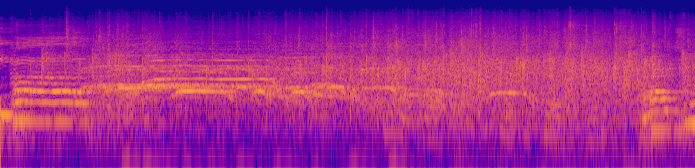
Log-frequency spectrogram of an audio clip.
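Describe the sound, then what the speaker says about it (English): Theater audience applauding during cast introductions at a community players' dating game show, dense sustained clapping, loud and close, with voices speaking over it. "And our two main contestants tonight, big round of applause for Liam Del Hopper."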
